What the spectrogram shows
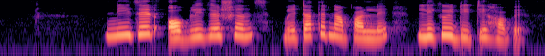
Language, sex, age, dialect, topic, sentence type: Bengali, female, 31-35, Northern/Varendri, banking, statement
